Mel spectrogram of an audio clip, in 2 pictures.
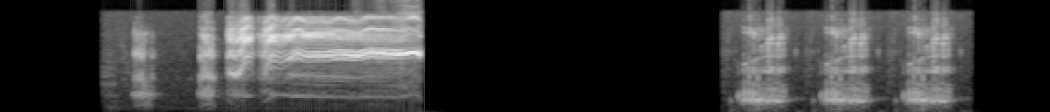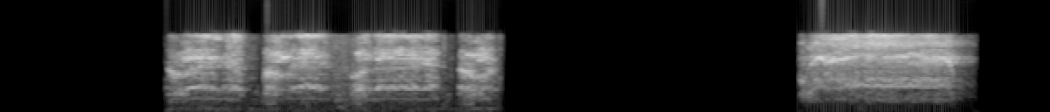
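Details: Suckling piglets give a shrill, tonal squeal, then pulsed grunt trains of three to four beats. Each burst is separated by silence, and a final harsh, noisy squeal closes the sequence.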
